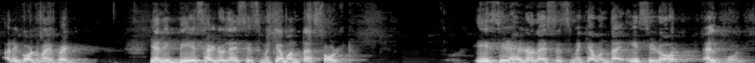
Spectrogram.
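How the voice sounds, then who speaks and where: A man's voice: high-pitched, animated, fairly quick, muffled recording. A man teaching a chemistry class, who keeps asking the students whether they understand and mixes English phrases into his talk. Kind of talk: classroom lecture.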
